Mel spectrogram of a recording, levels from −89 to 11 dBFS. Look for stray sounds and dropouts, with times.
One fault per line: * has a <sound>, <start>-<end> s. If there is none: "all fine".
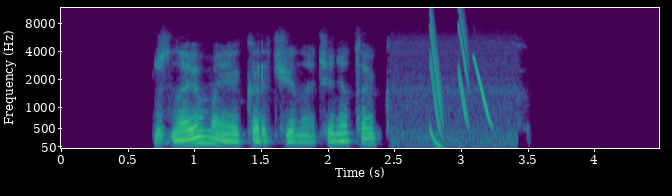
* has a chirp, 2.8-3.3 s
